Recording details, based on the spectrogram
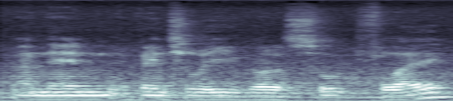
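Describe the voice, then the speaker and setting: A man puts informal questions in a fairly low, monotone voice. The room is very reverberant, with clear background noise. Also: brisk.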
